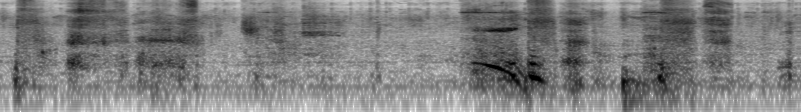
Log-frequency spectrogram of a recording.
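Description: A man breathing hard in quick, forceful breaths while straining through a set of machine biceps curls, with louder strained grunts falling in pitch about five seconds in.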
